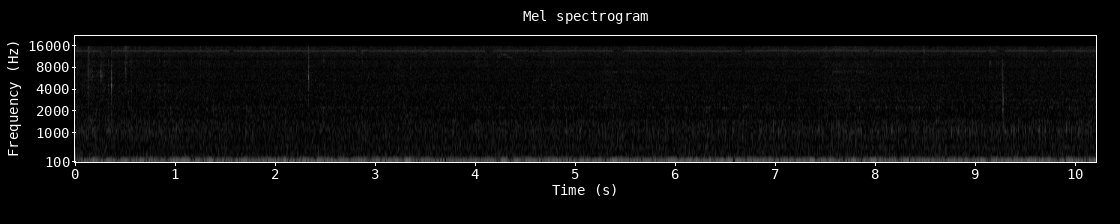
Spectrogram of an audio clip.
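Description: Cup turner's small electric motor running steadily, a low even hum.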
